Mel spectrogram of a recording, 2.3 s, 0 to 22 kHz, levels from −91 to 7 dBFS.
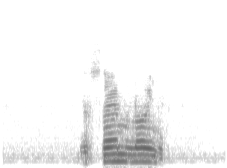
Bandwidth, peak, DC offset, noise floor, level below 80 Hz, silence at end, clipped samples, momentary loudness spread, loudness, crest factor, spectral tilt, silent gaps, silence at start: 6.2 kHz; -26 dBFS; under 0.1%; -73 dBFS; -86 dBFS; 0.65 s; under 0.1%; 16 LU; -39 LUFS; 16 dB; -9.5 dB/octave; none; 0.8 s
